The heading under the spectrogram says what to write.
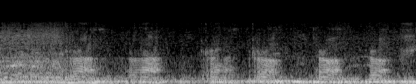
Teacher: keluarnya huruf ini tepat berasal dari ujung lidah dan menempatkan lidah pada langit-langit mulut atas. Ujung lidah berarti ya, ujung lidah menempatkan lidah pada langit. · Dia kayak ra, cuma karena posisi mulutnya agak bulat, jadi dia agak kayak ro. Sebenarnya bukan ro, tapi dia ro, ro, ro, ro. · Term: huruf ra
